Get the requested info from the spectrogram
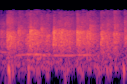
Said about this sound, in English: Shall we give her a round of applause?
